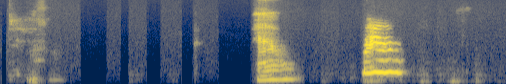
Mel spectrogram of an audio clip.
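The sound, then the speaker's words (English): A person imitates a cat, giving two drawn-out, harmonic meows about a second apart, with faint breathy sounds and soft low murmurs before and after. “meowing back and forth.”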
